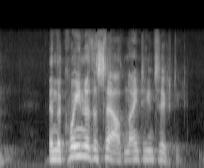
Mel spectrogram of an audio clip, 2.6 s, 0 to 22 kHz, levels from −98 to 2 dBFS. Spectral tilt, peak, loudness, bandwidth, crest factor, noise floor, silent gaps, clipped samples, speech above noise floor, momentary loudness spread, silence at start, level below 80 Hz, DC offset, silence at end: -3 dB/octave; -6 dBFS; -22 LUFS; 11.5 kHz; 18 dB; -57 dBFS; none; under 0.1%; 35 dB; 11 LU; 0 s; -62 dBFS; under 0.1%; 0.35 s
